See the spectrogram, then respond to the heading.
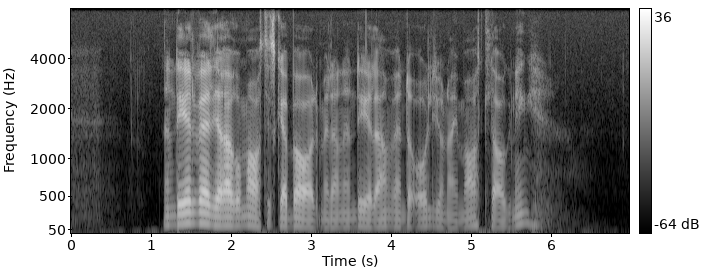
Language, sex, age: Swedish, male, 39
